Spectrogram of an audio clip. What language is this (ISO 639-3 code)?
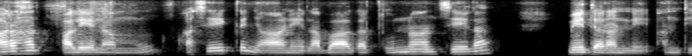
ron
